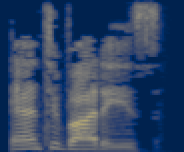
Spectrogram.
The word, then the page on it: antibodies: British English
